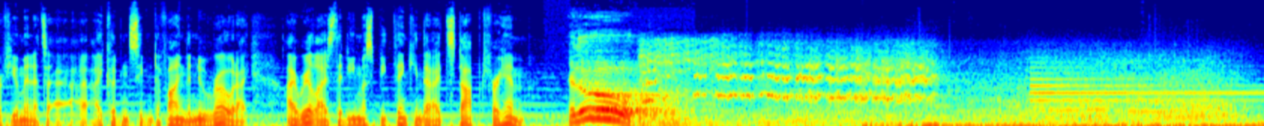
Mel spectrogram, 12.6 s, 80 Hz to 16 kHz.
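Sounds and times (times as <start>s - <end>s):
speech: 0.0s - 7.0s
car tires squealing and skidding: 5.8s - 10.3s
car engine revving and rumbling as the car pulls away: 6.2s - 12.5s.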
